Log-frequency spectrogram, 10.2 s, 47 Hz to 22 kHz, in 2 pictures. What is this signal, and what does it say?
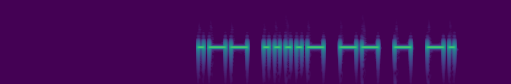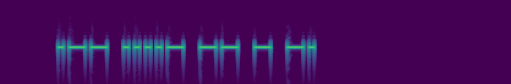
Morse code, heard as a keyed tone, about 22 wpm, 700 Hz. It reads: W4MTN W4MTN
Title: USA Call Signs - 5 Characters - Repeated 2x - 22wpm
